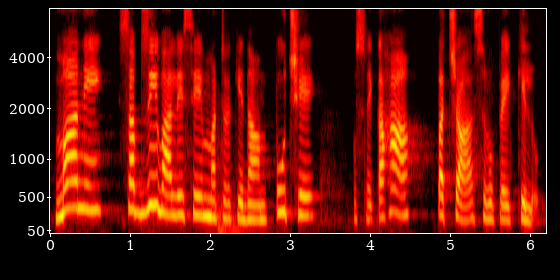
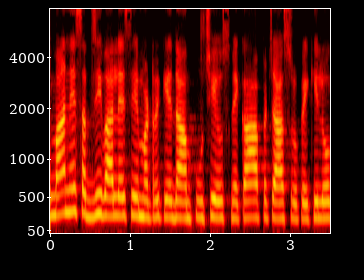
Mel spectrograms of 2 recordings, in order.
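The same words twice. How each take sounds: First: There is a clear pause between the sentences. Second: It runs on without a pause between sentences. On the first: The meaning comes across clearly. The speaker calls it right. "अब इसको पढ़ने का सही तरीका" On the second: The meaning is hard to follow. The speaker calls it wrong. "तो अगर हम इसको पढ़ेंगे तो ये ऐसे बोला जाएगा।"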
